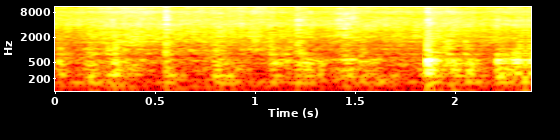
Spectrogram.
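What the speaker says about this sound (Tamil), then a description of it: "இப்போ இந்த வெங்காயம் வதங்கிறதுக்கு உப்பு போட்டுக்கிறோம்." Onions sautéing with salt in a pan for a Tamil fish curry, a steady close sizzle with stirring scrapes and a couple of sharper clinks toward the end, no talk.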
